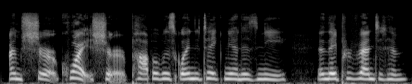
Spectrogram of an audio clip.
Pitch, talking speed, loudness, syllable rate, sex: 245 Hz, 250 wpm, -17 LUFS, 5.8 syllables/s, female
